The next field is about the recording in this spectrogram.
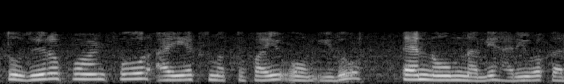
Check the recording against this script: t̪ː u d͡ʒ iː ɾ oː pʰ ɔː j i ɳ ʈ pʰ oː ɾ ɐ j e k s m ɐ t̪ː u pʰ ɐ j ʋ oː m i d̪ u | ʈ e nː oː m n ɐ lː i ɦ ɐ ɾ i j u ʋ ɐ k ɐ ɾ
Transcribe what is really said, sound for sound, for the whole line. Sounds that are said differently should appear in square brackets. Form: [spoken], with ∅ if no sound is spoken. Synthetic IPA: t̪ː u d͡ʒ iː ɾ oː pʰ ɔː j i ɳ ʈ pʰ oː ɾ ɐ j e k s m ɐ t̪ː u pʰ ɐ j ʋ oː m i d̪ u | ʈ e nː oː m n ɐ lː i ɦ ɐ ɾ i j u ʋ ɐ k ɐ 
